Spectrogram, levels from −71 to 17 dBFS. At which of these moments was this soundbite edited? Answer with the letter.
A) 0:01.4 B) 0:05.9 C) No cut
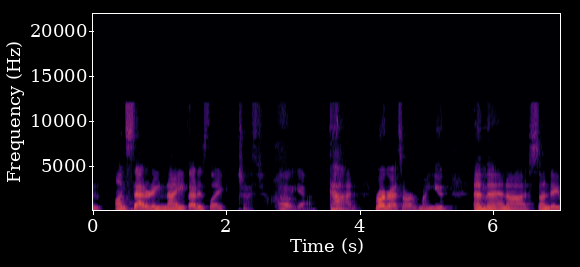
A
